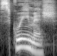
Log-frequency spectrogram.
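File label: "squeamish", American English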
